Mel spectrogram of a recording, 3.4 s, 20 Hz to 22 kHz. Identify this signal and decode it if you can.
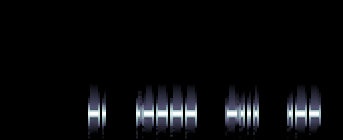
Morse code, heard as a keyed tone, about 36 wpm, spaced as for 20 wpm, 700 Hz. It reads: N1BW
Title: USA Call Signs - 4 Characters - 3x Character Spacing - 35wpm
